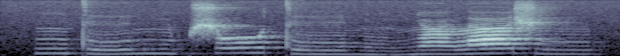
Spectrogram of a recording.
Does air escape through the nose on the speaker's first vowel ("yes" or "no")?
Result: yes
